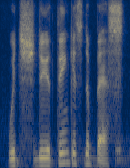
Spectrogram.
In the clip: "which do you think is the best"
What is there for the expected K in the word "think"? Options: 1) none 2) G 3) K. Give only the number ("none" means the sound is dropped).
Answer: 3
